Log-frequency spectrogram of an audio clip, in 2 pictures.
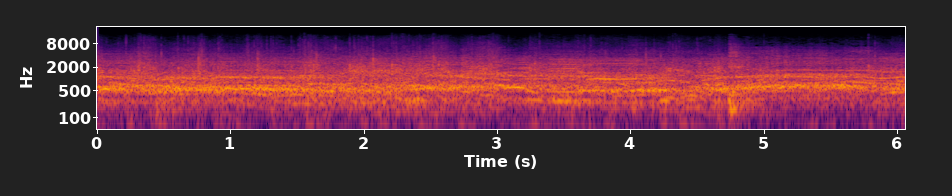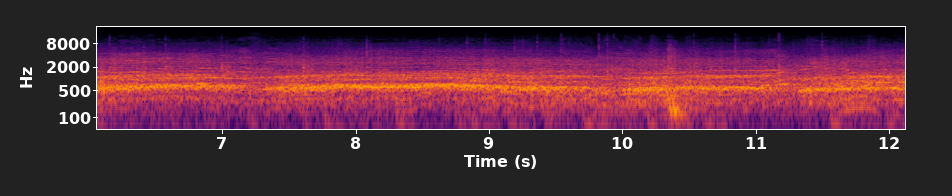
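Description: A huge crowd chants and sings loudly in unison in a large stadium.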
